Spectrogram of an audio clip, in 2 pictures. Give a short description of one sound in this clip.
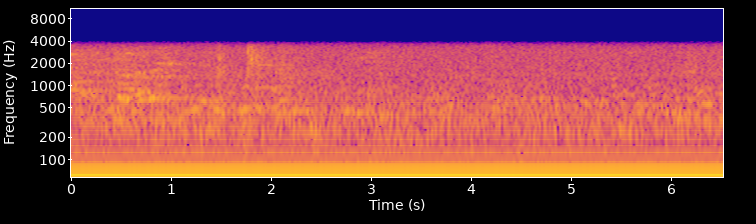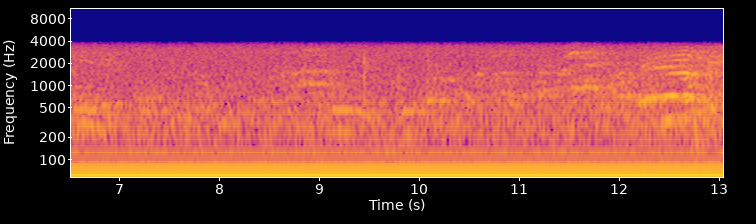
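A crowd murmurs and calls out in a large echoing gym.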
